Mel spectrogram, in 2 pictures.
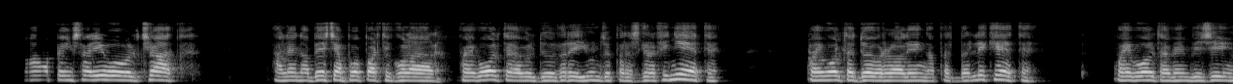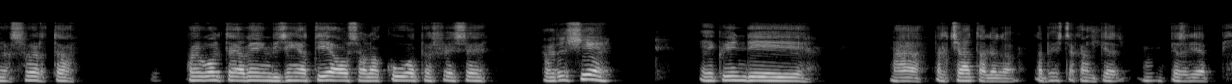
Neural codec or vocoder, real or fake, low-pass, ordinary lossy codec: none; real; 7.2 kHz; none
